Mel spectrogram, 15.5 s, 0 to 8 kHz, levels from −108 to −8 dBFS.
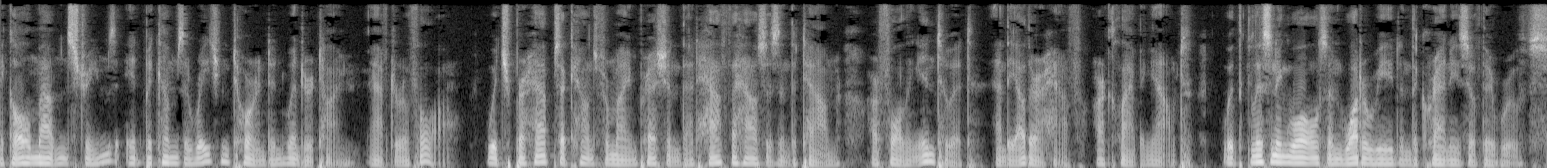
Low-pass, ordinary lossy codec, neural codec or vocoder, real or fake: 7.2 kHz; MP3, 48 kbps; none; real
